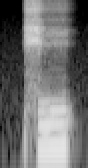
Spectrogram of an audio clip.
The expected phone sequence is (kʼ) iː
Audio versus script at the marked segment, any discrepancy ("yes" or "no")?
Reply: yes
